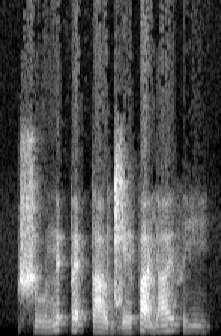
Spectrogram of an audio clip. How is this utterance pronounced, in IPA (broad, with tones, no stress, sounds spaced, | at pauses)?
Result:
ʃ u˨ n ɪ˦ ʔ p ɛ˦ ʔ t a˨ ʊ̯ d͡ʑ e˨ p ä̰˦˨ j a˦ ɪ̯ θ i˦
